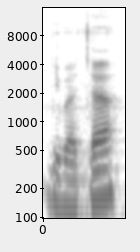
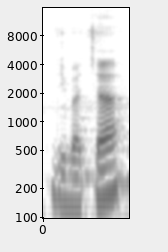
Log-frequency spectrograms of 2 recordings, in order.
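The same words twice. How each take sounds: No difference in how they are said.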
